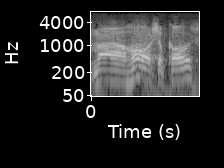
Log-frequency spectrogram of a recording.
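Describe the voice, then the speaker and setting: A man's voice: medium pitch, drawn-out words. A man playing a boastful, folksy middle-aged Texas oilman with a Texan drawl in a 1950s radio comedy. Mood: flirty, folksy. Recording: muffled, noisy old radio recording.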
